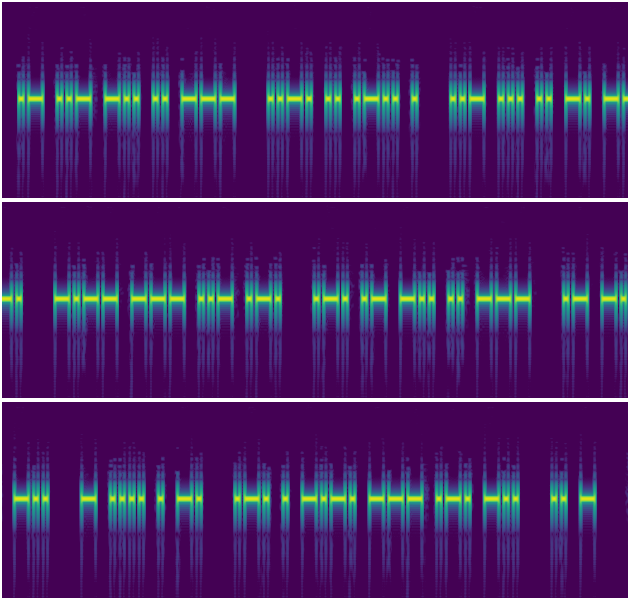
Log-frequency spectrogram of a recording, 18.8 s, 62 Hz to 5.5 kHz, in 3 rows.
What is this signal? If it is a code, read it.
Morse code, heard as a keyed tone, about 25 wpm, 600 Hz. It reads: AUDIO FILE USING YOUR RADIO AND THEN RECORD IT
